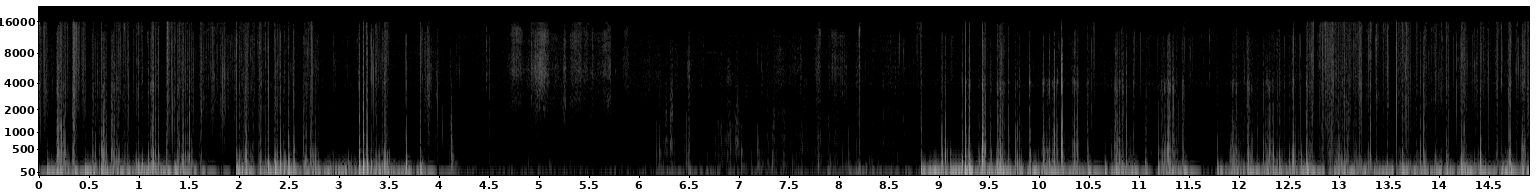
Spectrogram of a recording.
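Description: A small, solid rough rock held in the fingertips is rubbed into the ear canal of a silicone binaural microphone ear, producing dense, deep, rumbling scratchy friction concentrated in the low end. The rubbing stops for about two seconds, returns faint and quiet for a few seconds, then resumes loud and continuous to the end.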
